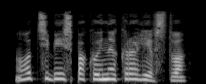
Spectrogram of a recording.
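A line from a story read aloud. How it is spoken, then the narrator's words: Mumbling. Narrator (Russian): пробормотала я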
